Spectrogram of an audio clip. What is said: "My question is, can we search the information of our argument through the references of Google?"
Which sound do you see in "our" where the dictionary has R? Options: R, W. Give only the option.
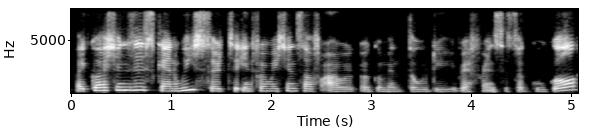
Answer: W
